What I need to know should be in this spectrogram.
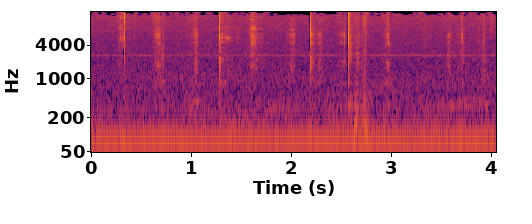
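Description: A cotton swab scrapes and taps lightly against a circuit board.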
